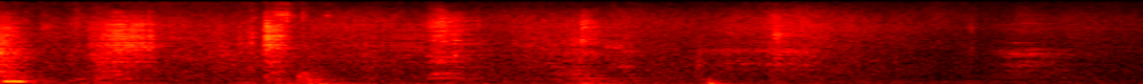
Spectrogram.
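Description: Bedding rustles as a young woman settles in bed.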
